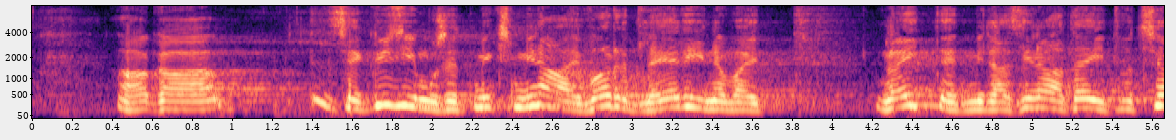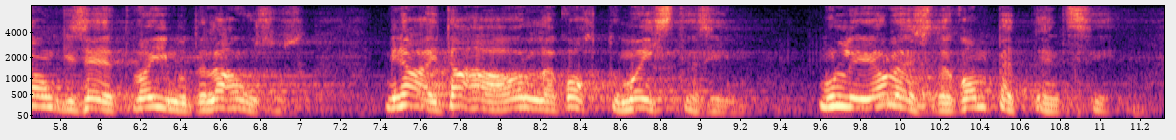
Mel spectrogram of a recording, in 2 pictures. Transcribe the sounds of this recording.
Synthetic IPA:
ɑɡ̥ɑ | se̞kys̬ʲimus̬e̞t̪miksminɑejvɤrd̪lee̞ɾine̞vɑjd̪̥ | næjt̪ˑːe̞jd̪mid̪̥ɑsinɑt̪ejd̪̥vot̪se̞o̞ŋɡise̞ːt̪ːvɤjmud̪̥e̞lɑɦusus | minɑe̞jt̪ɑɦɑo̞lːɑko̞ht̪umɤjst̪ɑsiːn | mulːe̞jo̞le̞sed̪ɑko̞mpe̞t̪ːˑe̞nʲt̪si

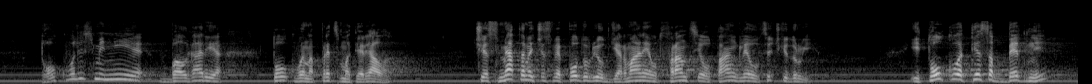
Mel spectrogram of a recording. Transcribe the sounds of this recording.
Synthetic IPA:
t̪ɔlˠkʊvɐlismɛniɛvbɐlˠɡaɾijə | t̪ɔlˠkʊvɐnɐpɾɛt̪smɐt̪ɛɾialˠə̰ | t͡ʃɛsmʲjat̪əmɛt͡ʃɛsmɛpɔd̪obɾiod̪ɡʲɛɾmanijəot̪fɾant̪sijəot̪aŋɡlijəot̪sit͡ʃkid̪ɾuɡʲḭ | it̪ɔlˠkʊvɐt̪ɛsəbɛd̪ni

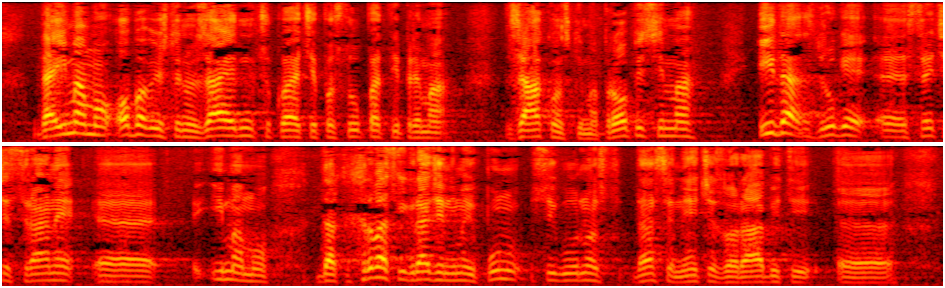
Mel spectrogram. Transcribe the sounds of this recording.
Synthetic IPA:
d̪aimamo̞ʔo̞baʋje̞ʃt̪e̞nuzaːje̞d̪nit̪suko̞jat͡ɕe̞po̞st̪uːpat̪ipɾe̞ma | zaːko̞nskimapɾo̞ːpisima | id̪azd̪ɾuɡe̞st̪ɾe̞t͡ɕe̞st̪ɾaːne̞ | imamo̞ | d̪axr̩ʋaːt̪skiɡɾad͡ʑaniimajupunusiɡuːɾno̞st̪d̪ase̞ne̞ːt͡ɕe̞zlˠoɾaːbit̪i

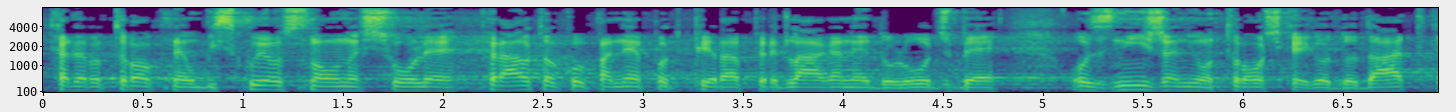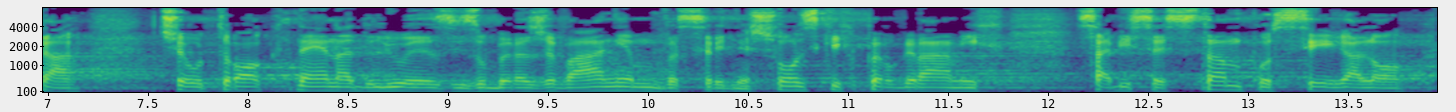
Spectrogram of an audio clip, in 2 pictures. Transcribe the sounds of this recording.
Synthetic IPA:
kad̪aɾɔt̪ɾɔːknɛɔbiskuːjɛɔsnɔwnɛʃoːlɛpɾawt̪akoːpanɛpɔt̪piːɾapɾɛd̪laːɡanɛd̪ɔloːd͡ʒbɛɔzniʒanjuɔt̪ɾɔːʃkɛɡad̪ɔd̪aːt̪ka | t͡ʃɛɔt̪ɾɔknɛnad̪aljuːjɛzizɔbɾaʒɛʋaːnjɛmʋəsɾeːd̪ɲɛʃoːlskixpɾɔɡɾaːmix | sajbisɛst̪əmpɔseːɡalɔ

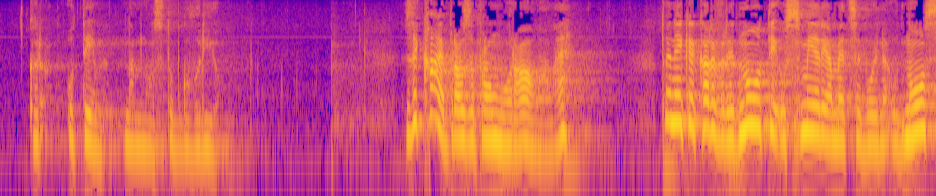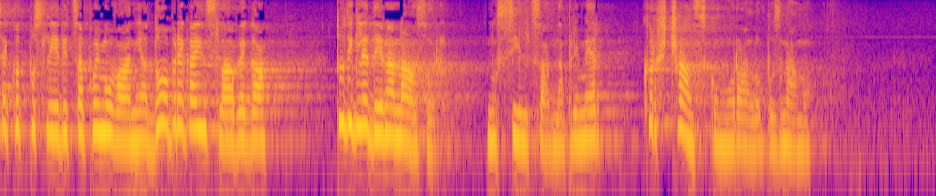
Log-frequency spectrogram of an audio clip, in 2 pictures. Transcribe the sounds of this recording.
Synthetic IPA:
kəɾ | ɔt̪eːmnamnɔst̪ɔbɡɔʋɔɾiːjɔ | zd̪ɛjkʰajɛpɾawzapɾawmɔɾaːlanɛ | t̪oːjɛneːkɛjkaɾʋɾɛd̪nɔːt̪iʔɔsmeːɾjamɛt̪sɛboːjnɛʔɔd̪nɔːsɛkɔt̪̚pɔsleːd̪it̪sapɔjmɔʋaːnjad̪ɔːbɾɛɡainslaːbɛɡa | t̪uːd̪iɡlɛd̪eːnanaːd̪zɔɾ | nɔsilt̪sanapɾimeɾ | kəɾʃt͡ʃaːnskɔmɔɾaːlɔpɔznaːmɔ

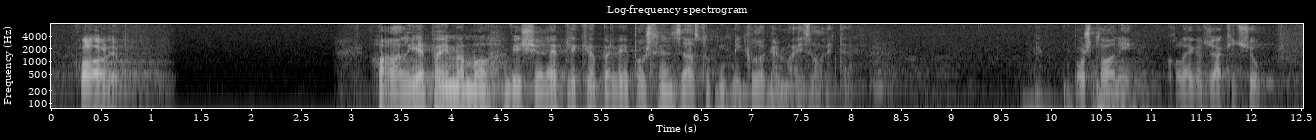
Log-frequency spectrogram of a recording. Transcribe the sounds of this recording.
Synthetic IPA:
xʋaːlaʋamʎʲeːpo̥ | xʋa̰ːlaljepaimamo̞ʋiʃeɾe̞plikepr̩ʋije̞po̞ʃt̪ojanzaːst̪upniknikʰo̞laɡrɾmaizʋo̞̰lit̪ʰe̞ | po̞ʃt̪oʋanikʰo̞leːɡad͡ʒakit͡ɕu

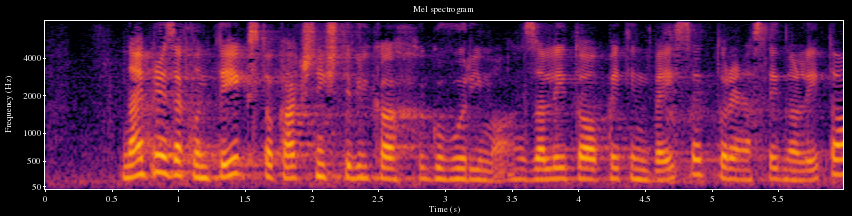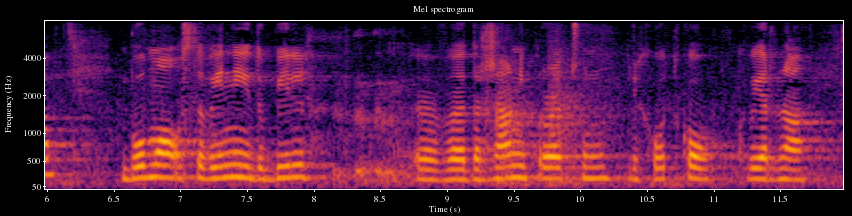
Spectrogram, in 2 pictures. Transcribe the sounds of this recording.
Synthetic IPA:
najpɾɛjzakɔnt̪eːkst̪ɔkaːkʃnixʃt̪ɛʋilkaxɡɔʋɔɾiːmɔ̰zaleːt̪ɔpeːt̪ind̪ʋajsɛt̪ːoːɾɛjnasleːd̪nɔleːt̪ɔ | bomɔwslɔʋeːnijid̪ɔbil | ʋəd̪əɾʒawnipɾoːɾat͡ʃunpɾixoːt̪kɔwɔkʋeːɾnɔ

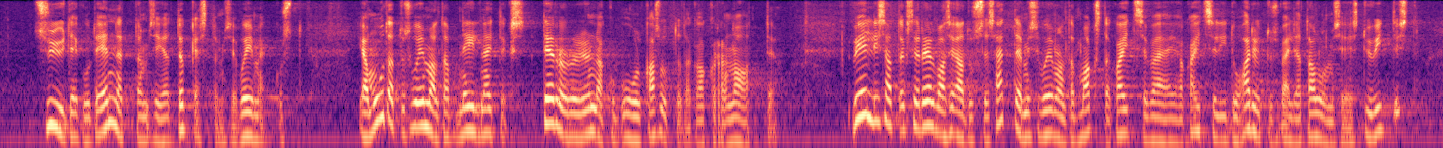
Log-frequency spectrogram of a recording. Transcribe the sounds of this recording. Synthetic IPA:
syːt̪e̞ɡ̥ud̪̥e̞e̞nːe̞t̪ːˑɑmise̞jɑt̪ɤkːˑe̞st̪ɑmise̞̰vɤjme̞̰kːˑust̪ | jɑmuːd̪̥ɑt̪ːˑusvɤjmɑld̪̥ɑb̥ne̞jlnæjt̪ːˑe̞kst̪e̞rːo̞rirynːɑkːˑupuɦulkɑsut̪ːˑɑd̪̥ɑ̰kɑɡ̥rɑ̰nɑːt̪ːˑe̞̰ | ve̞ːlːisɑt̪ːˑɑkse̞ɾe̞lvɑse̞ɑd̪̥usːe̞sæt̪ːe̞misvɤjmɑld̪ɑb̥mɑkst̪ɑkɑjt̪se̞væejɑkɑjt̪se̞liːd̪̥uɦɑrjut̪ːˑusvæ̰lʲjɑt̪ɑlumise̞eːst̪hyvit̪ːˑist̪

